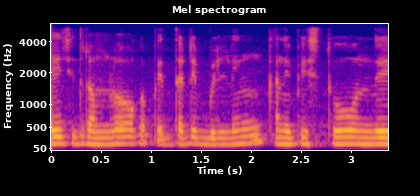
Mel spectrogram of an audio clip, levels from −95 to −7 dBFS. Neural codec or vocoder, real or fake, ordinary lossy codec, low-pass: none; real; none; 5.4 kHz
